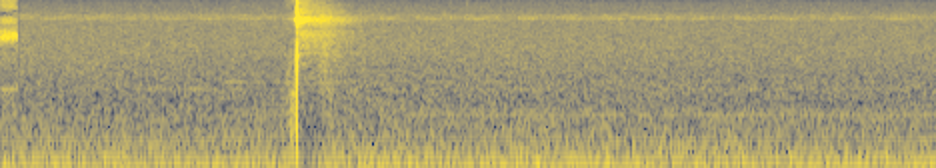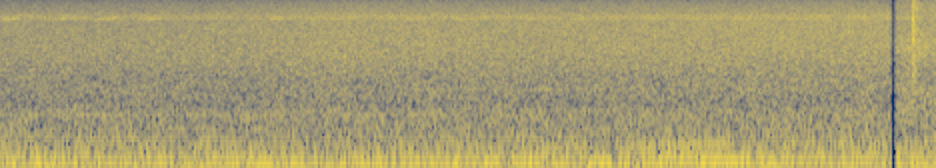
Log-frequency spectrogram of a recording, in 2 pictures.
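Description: A single sharp crack of a golf driver striking the ball about two seconds in, with a brief high ring, over a steady low rumble of wind on the microphone.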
